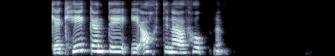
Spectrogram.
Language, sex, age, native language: Icelandic, female, 50-59, German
